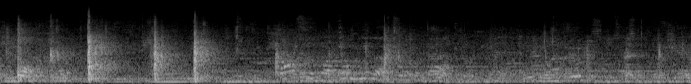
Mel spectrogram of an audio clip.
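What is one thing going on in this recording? Several men talk and murmur together.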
